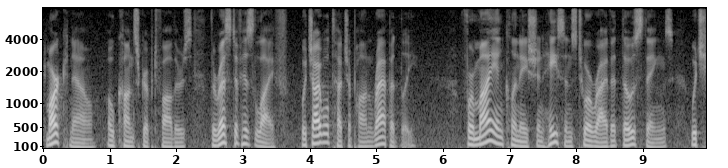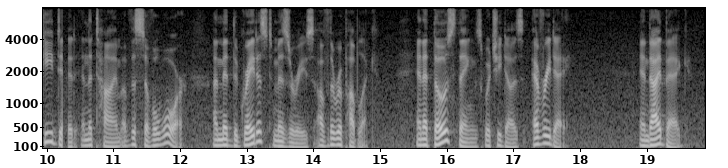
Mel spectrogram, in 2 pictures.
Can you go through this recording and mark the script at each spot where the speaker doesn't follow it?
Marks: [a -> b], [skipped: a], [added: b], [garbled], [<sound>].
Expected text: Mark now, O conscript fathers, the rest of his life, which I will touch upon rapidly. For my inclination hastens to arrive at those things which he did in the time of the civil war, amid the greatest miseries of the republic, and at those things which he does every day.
Mark now, O conscript fathers, the rest of his life, which I will touch upon rapidly. For my inclination hastens to arrive at those things which he did [dropout] in the time of the civil war, amid the greatest miseries of the republic, and at those things which he does every day. [added: And I beg]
